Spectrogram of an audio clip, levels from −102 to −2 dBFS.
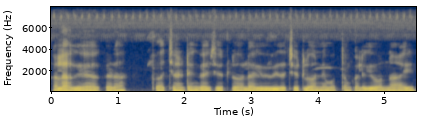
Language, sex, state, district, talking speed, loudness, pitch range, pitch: Telugu, male, Andhra Pradesh, Sri Satya Sai, 130 wpm, -20 LUFS, 80-85 Hz, 85 Hz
